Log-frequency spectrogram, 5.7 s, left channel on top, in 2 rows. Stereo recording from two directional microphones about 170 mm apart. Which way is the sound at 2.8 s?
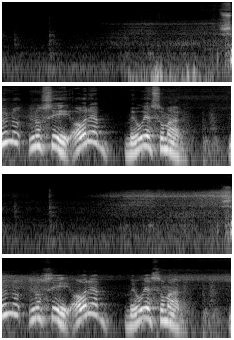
45° left (ahead or behind).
